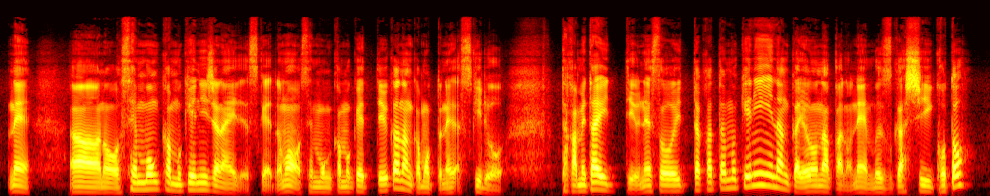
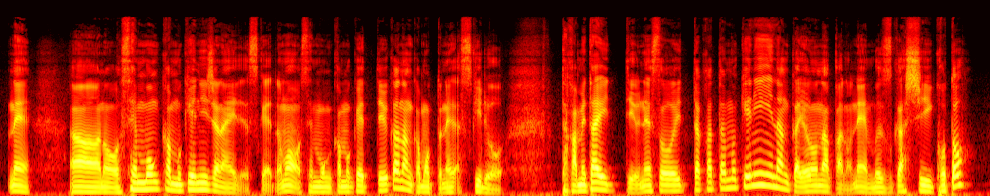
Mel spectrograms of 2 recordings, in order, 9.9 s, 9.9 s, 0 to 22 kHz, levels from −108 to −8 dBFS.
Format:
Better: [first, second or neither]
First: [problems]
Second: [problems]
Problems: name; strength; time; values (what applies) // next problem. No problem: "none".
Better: second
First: thin; somewhat; fading below 450 Hz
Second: none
